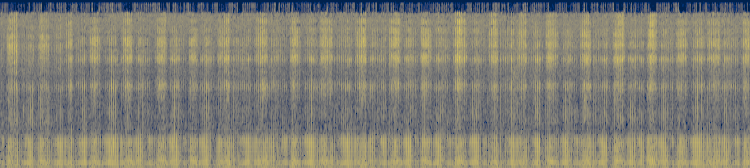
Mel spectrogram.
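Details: Snoring pet cat, played to make cats drowsy: an unbroken low vibrating rumble with fine rapid pulsing and recurring soft breath hisses over fifteen seconds, in a quiet room.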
